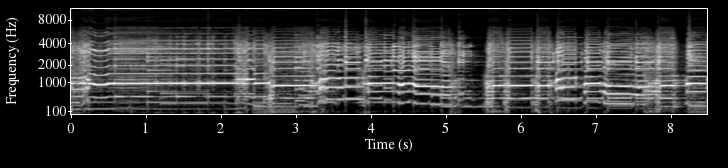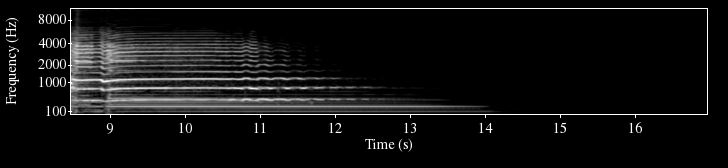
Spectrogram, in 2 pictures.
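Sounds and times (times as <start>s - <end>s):
harmonica playing a march: 0.0s - 12.3s.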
